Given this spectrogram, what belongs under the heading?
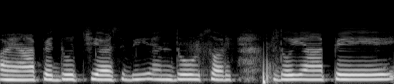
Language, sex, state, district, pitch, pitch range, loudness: Hindi, female, Bihar, Jahanabad, 225 Hz, 215-230 Hz, -13 LUFS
